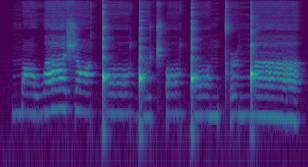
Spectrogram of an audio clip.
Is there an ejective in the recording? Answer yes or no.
yes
